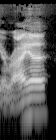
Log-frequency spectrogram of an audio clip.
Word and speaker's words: Ariya: And then Nissan's supposed to announce the Ariya, if that's how you say it, A-R-I-Y-A.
